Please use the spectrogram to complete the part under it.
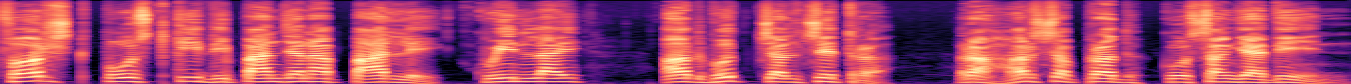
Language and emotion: Nepali, neutral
